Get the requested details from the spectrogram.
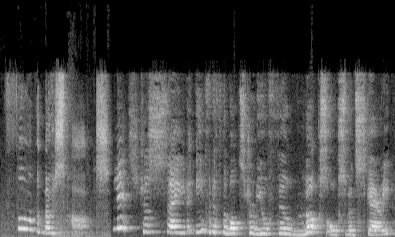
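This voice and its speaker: A woman's voice: extremely high pitch, very animated, normal speed, reverberant, slight background noise. A woman hosting a comedic film review show, delivering scripted commentary in a sarcastic, theatrical, mock-dramatic way.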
